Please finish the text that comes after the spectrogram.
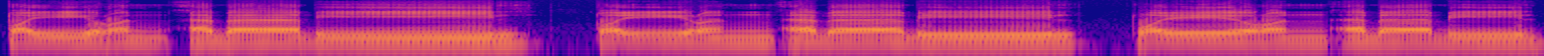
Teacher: تنوین کے بعد حمزہ آیا ہے، اس لیے تنوین کے اوپر گنہ نہیں کرنا ہے، اظہار کرنا ہے۔ طیرن، رن یہ غلط ہے، اگر گنہ کیا تو غلط ہو جائے گا۔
